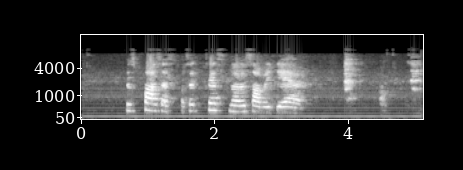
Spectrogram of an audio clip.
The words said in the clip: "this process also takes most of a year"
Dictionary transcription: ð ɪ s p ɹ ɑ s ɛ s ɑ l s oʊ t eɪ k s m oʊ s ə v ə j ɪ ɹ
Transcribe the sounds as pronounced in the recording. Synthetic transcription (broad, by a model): ð ɪ s p ɹ ɑ s ɛ s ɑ s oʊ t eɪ s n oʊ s ə v ə j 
